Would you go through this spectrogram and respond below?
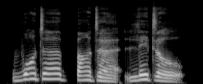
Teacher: the Canadian T that sounds like a soft D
